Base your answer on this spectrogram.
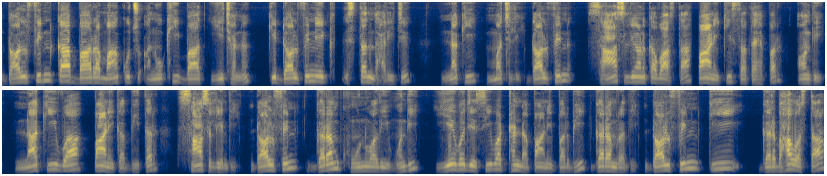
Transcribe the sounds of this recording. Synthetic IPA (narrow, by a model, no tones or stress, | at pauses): ɖɔːlfɪnkabaːɾamãkʊt͡ʃʰɐ̰noːkʰibaːt̪jet͡ʃʰən | kiɖɔːlfʰɪneːkɪst̪ənd̪ʱa̰ːɾit͡ʃe | nɐkimɐt͡ʃʰlḭːɖɔːlpʰɪn | sãːsleːəɽ̃kaʋaːst̪apaːɽ̃ikisɐt̪əɦpɐɾ | ɔ̃ːnd̪ḭː | nakiʋapaːɽ̃ikabʱiːt̪əɾ | sãːslẽːnd̪ḭːɖɔːlfʰɪnɡəɾəmkʰuːnʋaːliɦõːnd̪iː | jeʋəd͡ʒɛsiʋɐʈʰə̃ɳɖapaːɽ̃ipɐɾbʱiɡəɾəmɾə̃nd̪ḭːɖɔːlfʰɪnki | ɡɐɾbʱaːʋəst̪a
